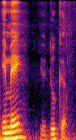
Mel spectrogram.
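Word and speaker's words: Ime Udoka: I know the big thing that been going on in the early of the week was how you say his name? – M.A. Udoka.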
